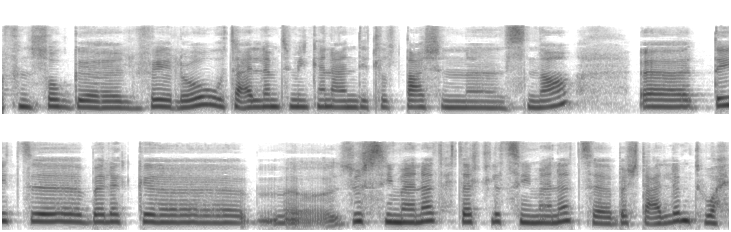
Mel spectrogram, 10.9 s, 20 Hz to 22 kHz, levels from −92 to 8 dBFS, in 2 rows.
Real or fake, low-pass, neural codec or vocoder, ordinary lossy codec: fake; 9.9 kHz; vocoder, 22.05 kHz, 80 mel bands, Vocos; AAC, 48 kbps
